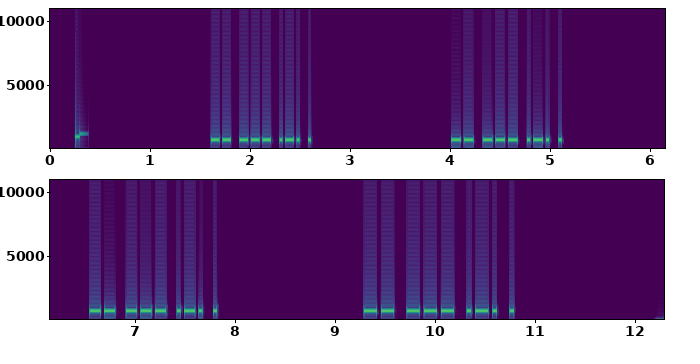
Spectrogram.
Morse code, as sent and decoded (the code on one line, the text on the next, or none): -- --- .-. / -- --- .-. / -- --- .-. / -- --- .-. .
MORE MORE MORE MORE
